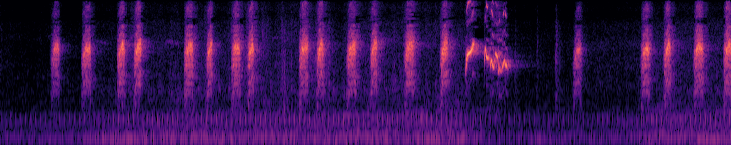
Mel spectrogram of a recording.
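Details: Sooty-headed bulbul in full voice gives quick sharp ticking notes in a steady series, then a brief bright whistled flourish falling in pitch, then more chips over a faint humming background.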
